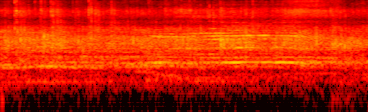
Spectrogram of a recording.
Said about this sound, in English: Uh, can somebody lift up your voice? Can somebody clap your hands? Can somebody lift up your hands? Can somebody just shout unto God here tonight?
